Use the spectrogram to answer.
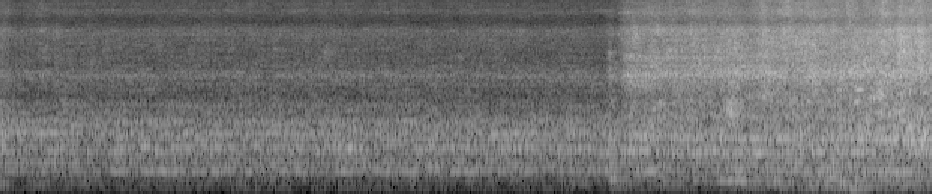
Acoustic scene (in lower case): restroom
